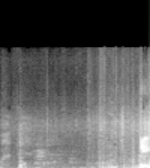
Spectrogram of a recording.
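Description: Low animal calls from a dog and a peacock at close quarters, then a sudden scuffle and a jolt of the phone near the end as the leashed dog lunges at the bird.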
